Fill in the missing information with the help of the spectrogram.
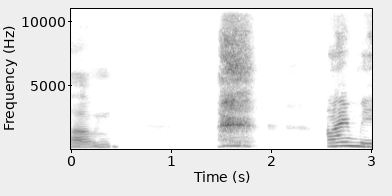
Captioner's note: little laughter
